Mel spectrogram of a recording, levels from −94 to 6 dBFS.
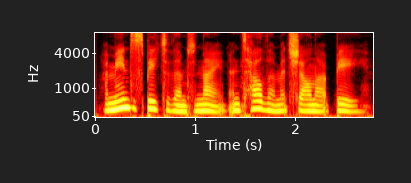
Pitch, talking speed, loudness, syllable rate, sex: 190 Hz, 325 wpm, -17 LUFS, 5.9 syllables/s, female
